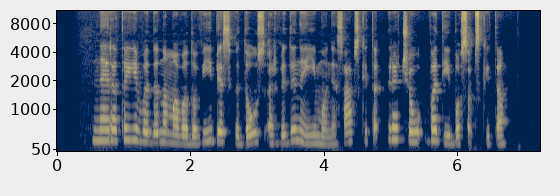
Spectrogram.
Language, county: Lithuanian, Kaunas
